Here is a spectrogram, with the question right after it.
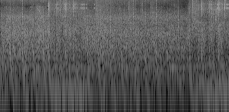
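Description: Sustained, dense machine gun fire from the Army Men of War Legends video game, loud and continuous, with overlapping rapid bursts and no pauses or talk.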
